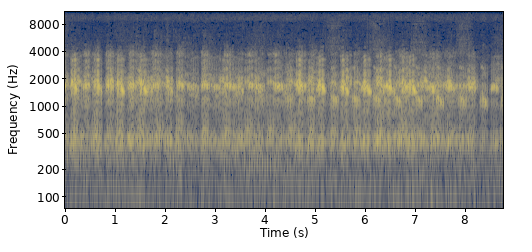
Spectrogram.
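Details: Rain frogs in fields during rain give a steady run of nasal, wavering cries, about two every second.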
